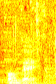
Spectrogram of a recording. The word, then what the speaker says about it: Bengal: The native pronunciation of the word Bengal is bongo.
